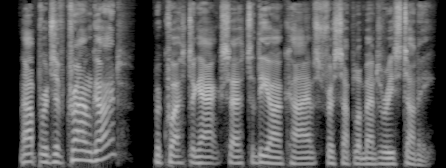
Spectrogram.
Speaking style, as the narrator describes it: said sharply

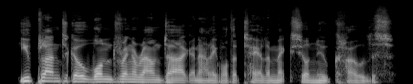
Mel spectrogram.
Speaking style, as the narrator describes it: sighed Hermione

